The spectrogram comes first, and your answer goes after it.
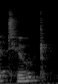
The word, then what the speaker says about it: toque: know that's that's a toque no that's a toque can you say a mile away you know it's a Canadian can you say toque to thank you but you're pronouncing Tu wrong no it's t I took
